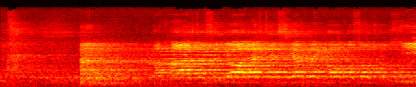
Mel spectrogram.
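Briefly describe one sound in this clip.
A man chants loudly in a large echoing hall.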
